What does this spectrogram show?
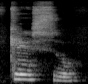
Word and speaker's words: queso: a key and K example we can say queso cheese queso this is pronounced like okay we can't as well I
